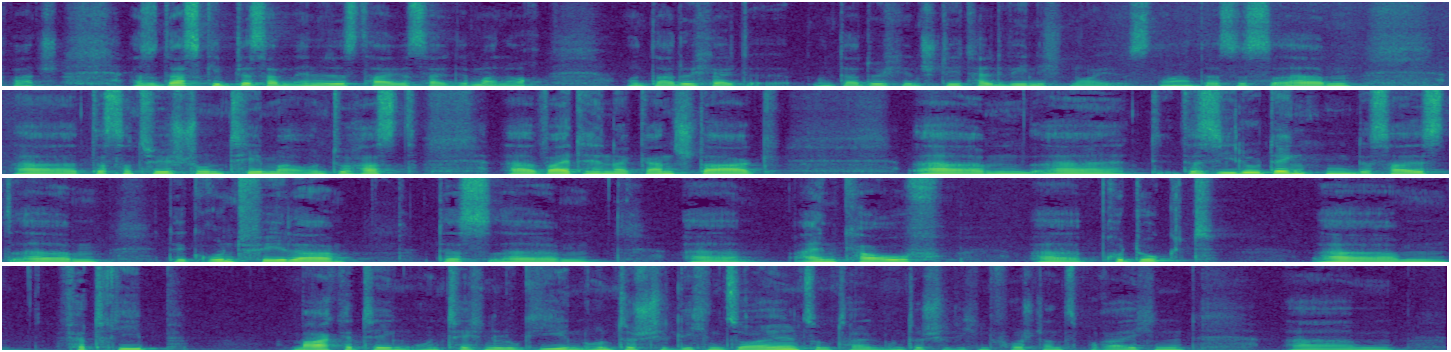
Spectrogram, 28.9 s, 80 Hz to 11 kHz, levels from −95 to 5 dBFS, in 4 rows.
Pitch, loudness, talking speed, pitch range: 140 Hz, -24 LUFS, 145 wpm, 135-150 Hz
